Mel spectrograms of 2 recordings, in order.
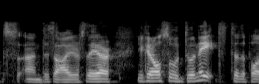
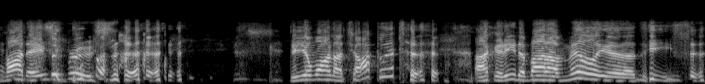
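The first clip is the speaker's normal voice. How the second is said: high, slow Alabama drawl between giggles; slow, high, dreamy Southern storyteller introducing guests; Southern drawl impression; 6 semitones higher, 6 dB louder than usual. Continues Southern movie-character impression.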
